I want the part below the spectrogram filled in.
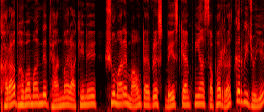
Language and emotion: Gujarati, fearful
